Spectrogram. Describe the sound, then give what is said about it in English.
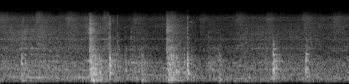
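A creasing machine pulls in a sheet over a steady mechanical hum, with several muffled thumping strikes as it makes the spine of a board folder. “The noise you can hear is the sheet being pulled into the machine, and then you hear the first strike and the second strike”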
